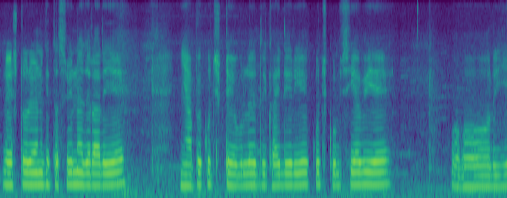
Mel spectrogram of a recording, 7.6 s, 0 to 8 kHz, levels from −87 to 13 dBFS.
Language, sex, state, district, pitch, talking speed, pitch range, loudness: Hindi, male, Rajasthan, Jaipur, 135 Hz, 165 wpm, 130-140 Hz, -14 LUFS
